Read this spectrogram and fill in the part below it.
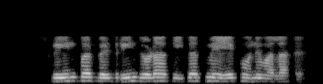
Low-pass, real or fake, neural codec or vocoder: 3.6 kHz; real; none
